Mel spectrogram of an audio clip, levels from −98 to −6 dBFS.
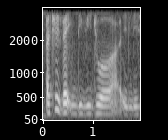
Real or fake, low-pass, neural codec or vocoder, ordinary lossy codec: real; 3.6 kHz; none; none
